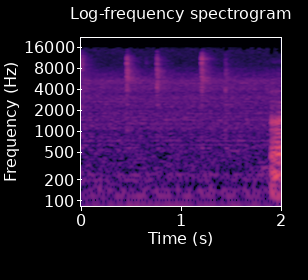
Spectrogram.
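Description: Three faint, sharp clicks of a button being pressed on a handheld USB digital microscope.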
